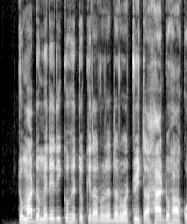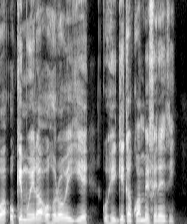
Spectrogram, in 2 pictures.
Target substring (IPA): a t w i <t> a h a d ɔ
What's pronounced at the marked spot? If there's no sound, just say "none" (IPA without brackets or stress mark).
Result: t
